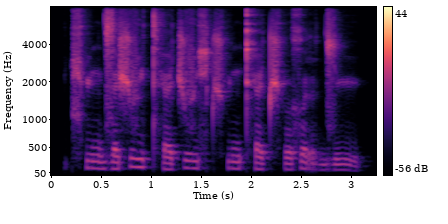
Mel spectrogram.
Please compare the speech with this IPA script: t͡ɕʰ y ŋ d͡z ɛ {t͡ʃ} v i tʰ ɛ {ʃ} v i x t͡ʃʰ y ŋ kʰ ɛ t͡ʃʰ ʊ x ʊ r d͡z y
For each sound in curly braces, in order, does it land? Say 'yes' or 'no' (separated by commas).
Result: no, no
